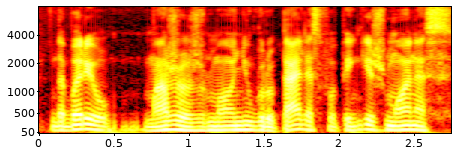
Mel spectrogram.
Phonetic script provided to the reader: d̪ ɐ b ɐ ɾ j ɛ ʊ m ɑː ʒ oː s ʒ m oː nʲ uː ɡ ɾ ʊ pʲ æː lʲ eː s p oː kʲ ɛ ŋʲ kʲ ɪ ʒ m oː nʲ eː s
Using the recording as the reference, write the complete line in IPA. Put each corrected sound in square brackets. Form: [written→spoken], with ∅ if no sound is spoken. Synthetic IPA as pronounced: d̪ ɐ b ɐ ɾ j ɛ ʊ m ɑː ʒ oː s ʒ m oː nʲ uː ɡ ɾ ʊ pʲ æː lʲ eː s p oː [kʲ→pʲ] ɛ ŋʲ kʲ ɪ ʒ m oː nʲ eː s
